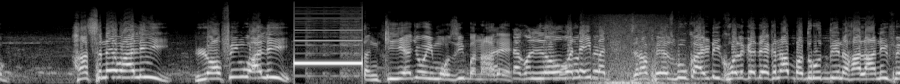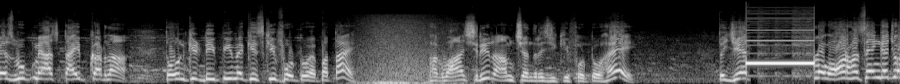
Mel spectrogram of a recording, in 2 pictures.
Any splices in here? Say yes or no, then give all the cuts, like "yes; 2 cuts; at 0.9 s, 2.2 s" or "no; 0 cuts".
yes; 1 cut; at 6.1 s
